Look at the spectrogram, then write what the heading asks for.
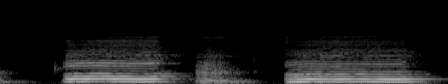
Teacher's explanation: merapatkan dua bibir dengan lama dan dengung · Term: Ikhfa Syafawi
